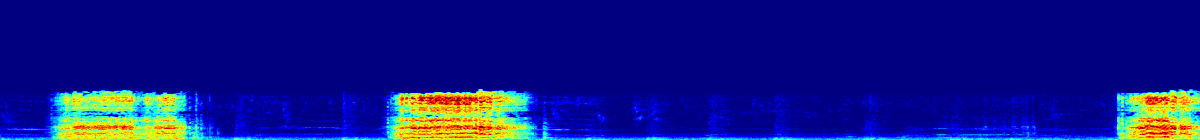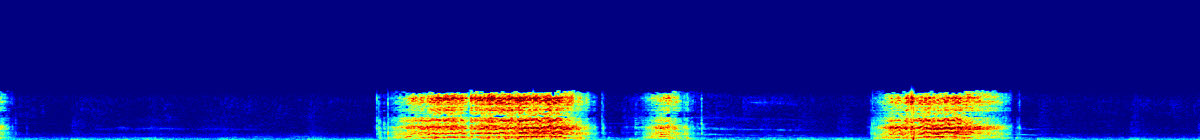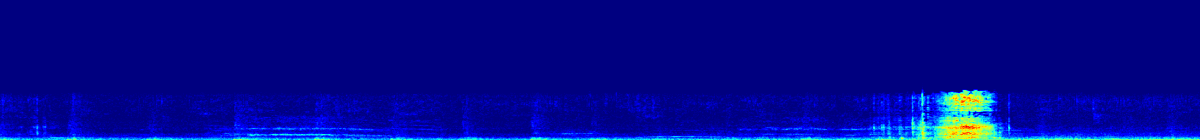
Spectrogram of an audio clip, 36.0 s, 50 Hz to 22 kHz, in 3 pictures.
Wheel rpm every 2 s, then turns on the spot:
40, 20, 50, 0, 0, 30, 0, 10, 110, 10, 60, 0, 0, 0, 0, 0, 10, 0.
none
